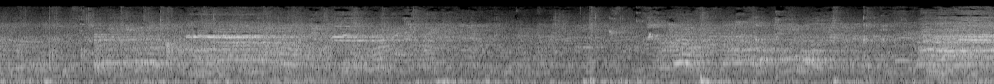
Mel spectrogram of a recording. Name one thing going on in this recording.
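A crowd chatters and cheers throughout a large echoing gym.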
